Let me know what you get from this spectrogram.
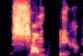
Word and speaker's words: Champi: Men Ellen Champi, jag vet inte hur man uttalar hennes efternamn. – Champi säger jag.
